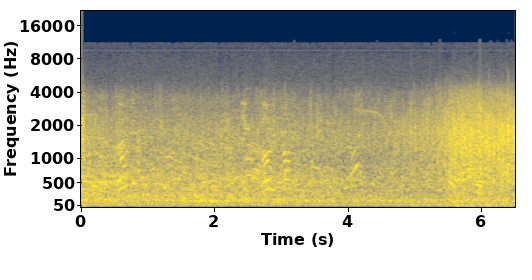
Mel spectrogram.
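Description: A large outdoor crowd murmurs quietly.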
